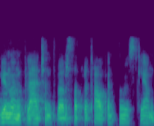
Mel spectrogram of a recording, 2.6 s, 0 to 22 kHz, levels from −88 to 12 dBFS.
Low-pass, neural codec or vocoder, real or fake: 7.2 kHz; vocoder, 22.05 kHz, 80 mel bands, WaveNeXt; fake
